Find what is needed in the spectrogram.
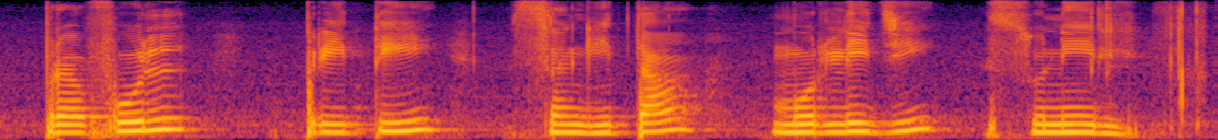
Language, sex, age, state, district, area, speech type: Hindi, male, 60+, Rajasthan, Jodhpur, rural, spontaneous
